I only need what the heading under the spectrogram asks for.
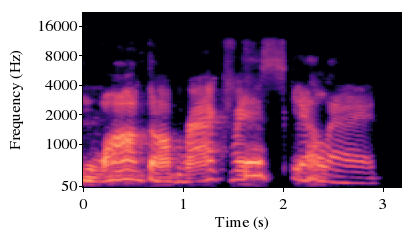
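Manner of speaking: slow, drawn-out put-on character voice. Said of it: "a lady that sounded exactly like Roz".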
